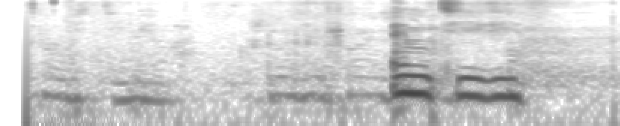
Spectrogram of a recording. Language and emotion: Russian, neutral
